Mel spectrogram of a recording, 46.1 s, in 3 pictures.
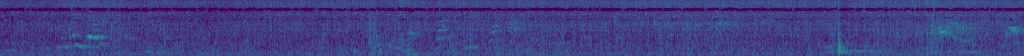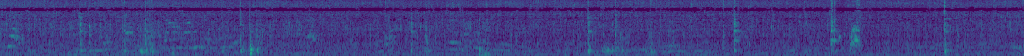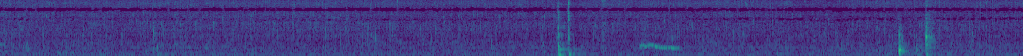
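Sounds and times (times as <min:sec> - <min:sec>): food sizzling in pot: 0:00.0 - 0:46.0
spoon stirring pot: 0:18.9 - 0:19.4, 0:24.1 - 0:25.3.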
